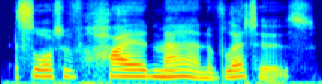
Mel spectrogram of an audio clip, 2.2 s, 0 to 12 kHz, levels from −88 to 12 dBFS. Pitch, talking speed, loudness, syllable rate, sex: 215 Hz, 195 wpm, -18 LUFS, 4.6 syllables/s, female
